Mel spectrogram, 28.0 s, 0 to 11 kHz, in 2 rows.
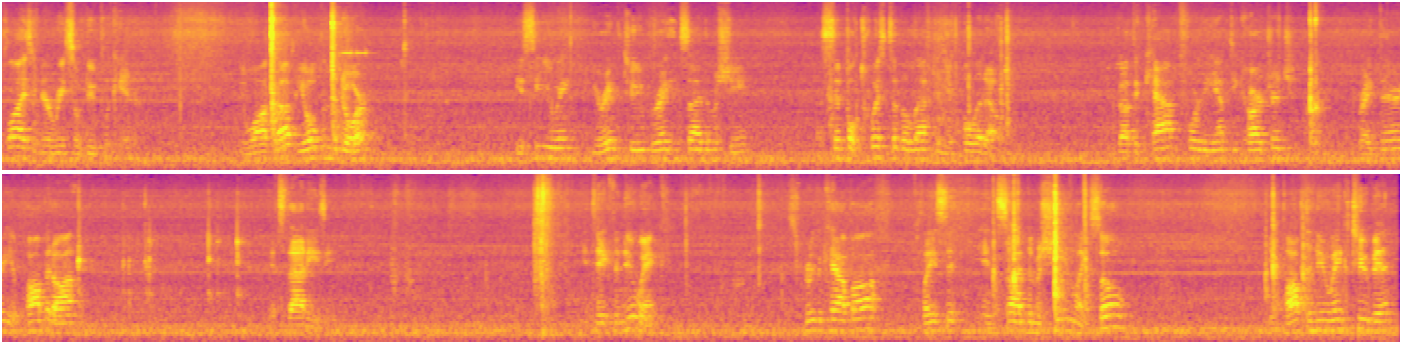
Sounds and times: Speech: 0:00.0 - 0:01.4, 0:02.4 - 0:03.8, 0:05.2 - 0:07.5, 0:08.2 - 0:10.1, 0:11.2 - 0:13.0, 0:13.6 - 0:14.9, 0:16.7 - 0:17.4, 0:19.8 - 0:20.7, 0:21.9 - 0:25.3, 0:26.7 - 0:27.9.

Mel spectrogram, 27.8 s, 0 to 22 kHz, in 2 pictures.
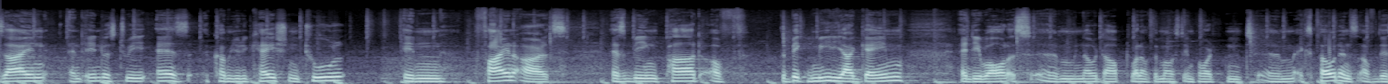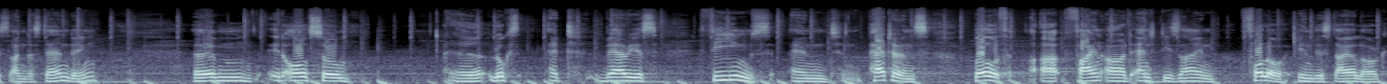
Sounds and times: Speech: 0:00.0 - 0:14.9, 0:15.8 - 0:17.4, 0:18.3 - 0:27.7
Music: 0:00.0 - 0:27.7.

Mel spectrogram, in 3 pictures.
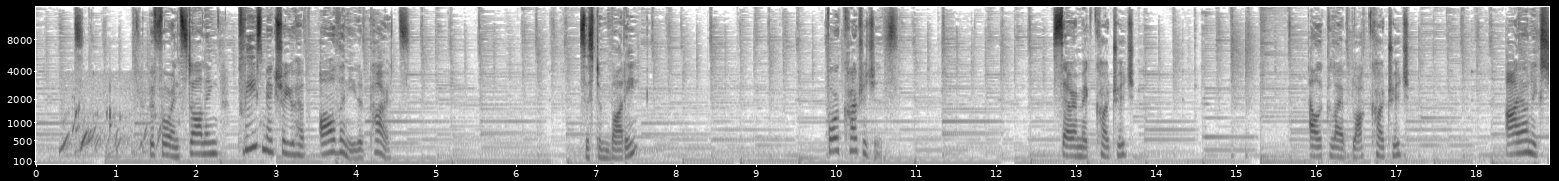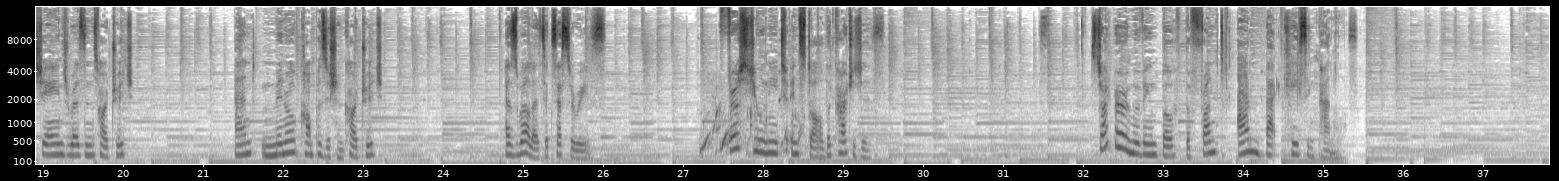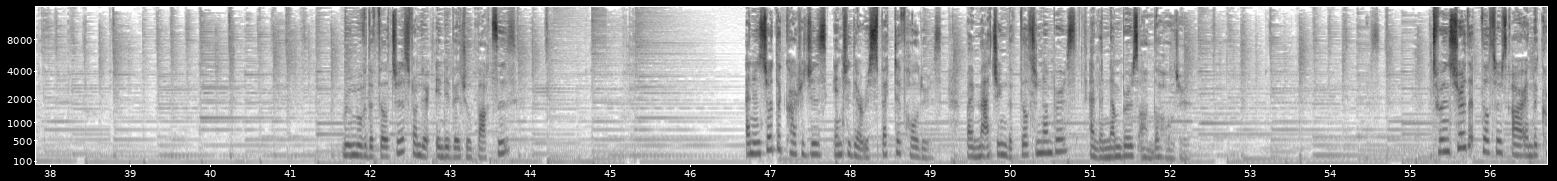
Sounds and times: Music: 0:00.0 - 0:56.7
Speech: 0:01.4 - 0:04.7, 0:06.8 - 0:07.6, 0:09.9 - 0:10.8, 0:12.7 - 0:13.8, 0:15.9 - 0:17.2, 0:18.4 - 0:20.1, 0:21.4 - 0:23.3, 0:24.8 - 0:26.0, 0:27.6 - 0:29.6, 0:31.5 - 0:35.4, 0:41.7 - 0:43.8, 0:46.7 - 0:52.3, 0:55.3 - 0:56.7.

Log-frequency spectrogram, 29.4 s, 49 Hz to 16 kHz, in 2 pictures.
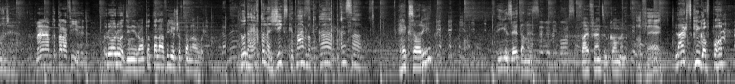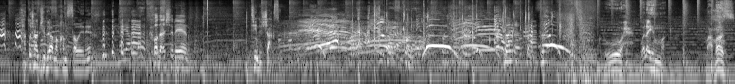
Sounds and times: Music: 0:00.0 - 0:29.4.

